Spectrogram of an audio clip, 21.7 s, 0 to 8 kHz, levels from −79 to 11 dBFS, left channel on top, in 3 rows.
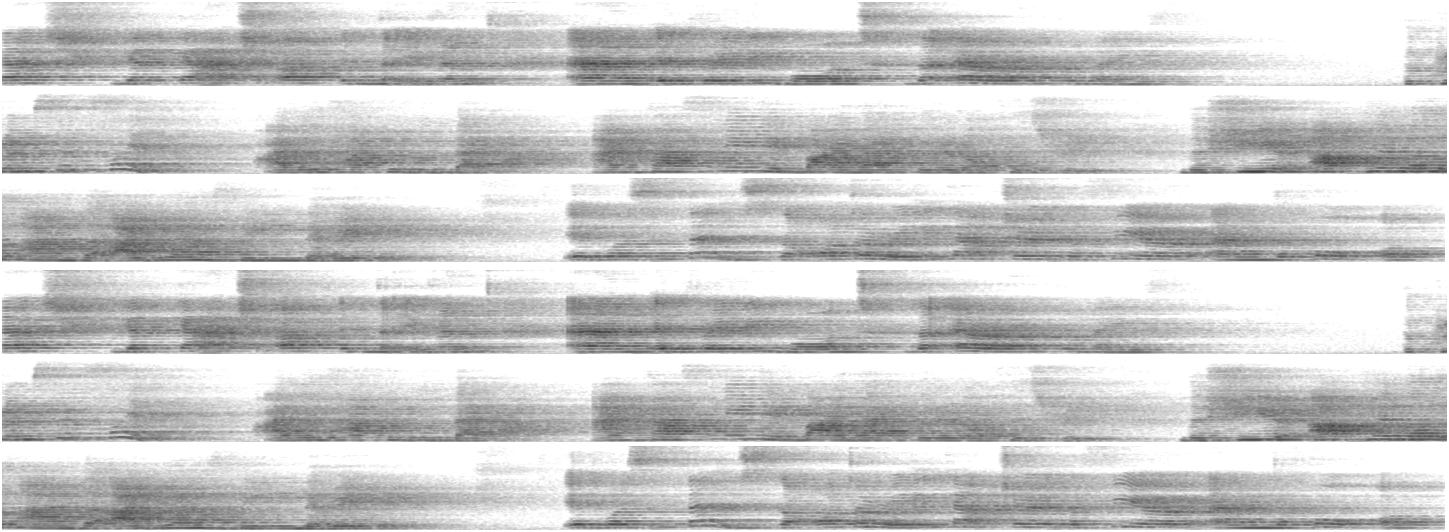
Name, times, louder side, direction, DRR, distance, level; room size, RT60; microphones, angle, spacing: voice 1, 0.0-5.8 17.3-21.5, right 1 dB, 65° right, -6 dB, 2.5 m, -26 dB
voice 2, 7.1-8.2 8.5-9.8 10.2-12.7 13.1-16.4, equal, 35° right, -12 dB, 2.2 m, -25 dB
6.2 x 5.5 x 7.1 m, 1.1 s
head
